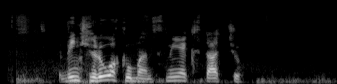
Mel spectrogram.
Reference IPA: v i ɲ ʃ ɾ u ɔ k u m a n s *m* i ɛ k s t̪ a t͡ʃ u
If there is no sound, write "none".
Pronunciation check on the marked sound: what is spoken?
n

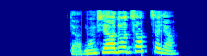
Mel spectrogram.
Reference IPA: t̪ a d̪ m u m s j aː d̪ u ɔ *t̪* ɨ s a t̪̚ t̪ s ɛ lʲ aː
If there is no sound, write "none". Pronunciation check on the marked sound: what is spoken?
d̪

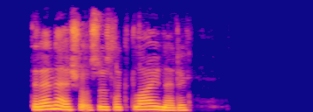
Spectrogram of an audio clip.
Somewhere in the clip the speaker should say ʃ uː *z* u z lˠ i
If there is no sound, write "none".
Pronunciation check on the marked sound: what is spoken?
s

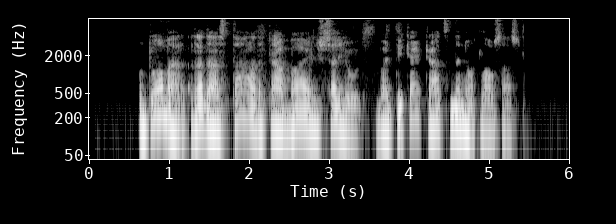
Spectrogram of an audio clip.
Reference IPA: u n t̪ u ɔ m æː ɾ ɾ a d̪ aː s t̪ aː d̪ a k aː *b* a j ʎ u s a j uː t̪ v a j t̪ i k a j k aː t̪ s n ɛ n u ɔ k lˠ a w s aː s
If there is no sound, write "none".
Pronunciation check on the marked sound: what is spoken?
b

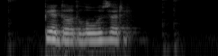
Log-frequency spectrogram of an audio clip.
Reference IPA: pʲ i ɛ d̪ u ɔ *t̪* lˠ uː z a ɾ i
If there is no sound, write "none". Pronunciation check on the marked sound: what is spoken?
d̪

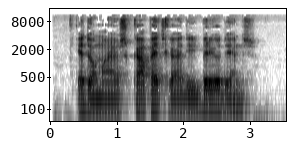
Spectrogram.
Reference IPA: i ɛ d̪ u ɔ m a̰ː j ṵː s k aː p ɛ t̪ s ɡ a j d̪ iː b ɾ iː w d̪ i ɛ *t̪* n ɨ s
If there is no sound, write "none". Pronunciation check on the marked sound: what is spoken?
none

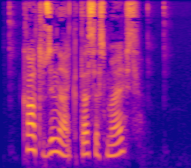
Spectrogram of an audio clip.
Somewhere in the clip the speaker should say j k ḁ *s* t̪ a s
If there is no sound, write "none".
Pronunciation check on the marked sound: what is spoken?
none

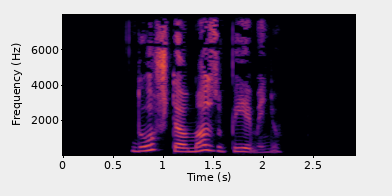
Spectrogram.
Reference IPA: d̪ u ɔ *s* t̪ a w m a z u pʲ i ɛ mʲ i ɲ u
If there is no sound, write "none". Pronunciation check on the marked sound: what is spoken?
ʃ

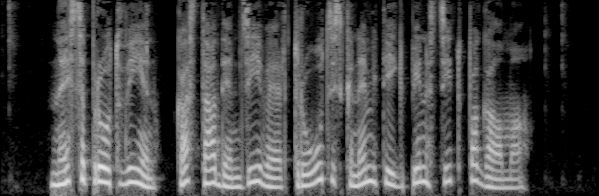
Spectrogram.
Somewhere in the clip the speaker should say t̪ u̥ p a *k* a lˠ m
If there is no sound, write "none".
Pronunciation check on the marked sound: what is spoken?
ɡ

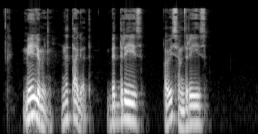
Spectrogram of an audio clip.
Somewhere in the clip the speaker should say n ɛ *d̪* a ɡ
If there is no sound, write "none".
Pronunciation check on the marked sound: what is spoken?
t̪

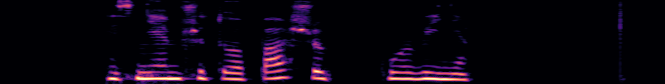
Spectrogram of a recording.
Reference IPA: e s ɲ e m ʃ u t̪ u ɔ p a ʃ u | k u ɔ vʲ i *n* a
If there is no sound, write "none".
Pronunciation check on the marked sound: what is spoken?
ɲ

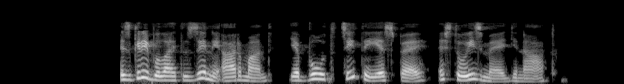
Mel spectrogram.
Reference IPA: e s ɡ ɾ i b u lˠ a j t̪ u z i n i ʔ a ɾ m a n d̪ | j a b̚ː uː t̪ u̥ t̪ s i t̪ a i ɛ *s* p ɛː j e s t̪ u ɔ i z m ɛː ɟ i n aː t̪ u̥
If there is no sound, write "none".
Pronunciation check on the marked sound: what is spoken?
s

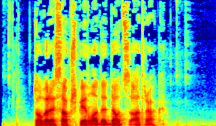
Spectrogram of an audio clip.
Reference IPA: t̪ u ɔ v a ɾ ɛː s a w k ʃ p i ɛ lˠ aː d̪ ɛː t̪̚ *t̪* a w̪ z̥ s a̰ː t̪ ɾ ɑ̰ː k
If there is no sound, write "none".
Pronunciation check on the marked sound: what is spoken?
d̪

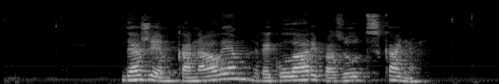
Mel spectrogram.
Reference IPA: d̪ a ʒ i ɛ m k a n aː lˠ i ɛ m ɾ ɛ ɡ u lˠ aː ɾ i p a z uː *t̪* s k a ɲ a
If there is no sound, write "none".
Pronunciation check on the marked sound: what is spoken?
d̪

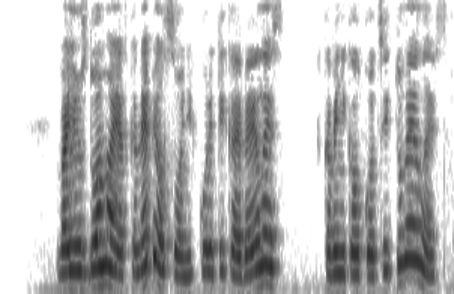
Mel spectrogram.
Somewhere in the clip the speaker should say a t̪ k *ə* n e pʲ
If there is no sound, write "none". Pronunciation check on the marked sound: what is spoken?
a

